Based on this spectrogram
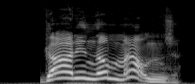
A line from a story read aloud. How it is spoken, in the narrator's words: cried Greenbrier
